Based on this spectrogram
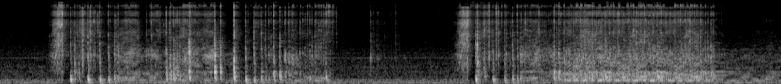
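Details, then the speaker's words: Beyblade Metal Fight top being balance tuned after flipping the spin track and tip: gritty, scraping rattles as it spins and stalls in the stadium, so it is running rough. Rough spinning sound. "Getting a bit rough. Let's try going back again."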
